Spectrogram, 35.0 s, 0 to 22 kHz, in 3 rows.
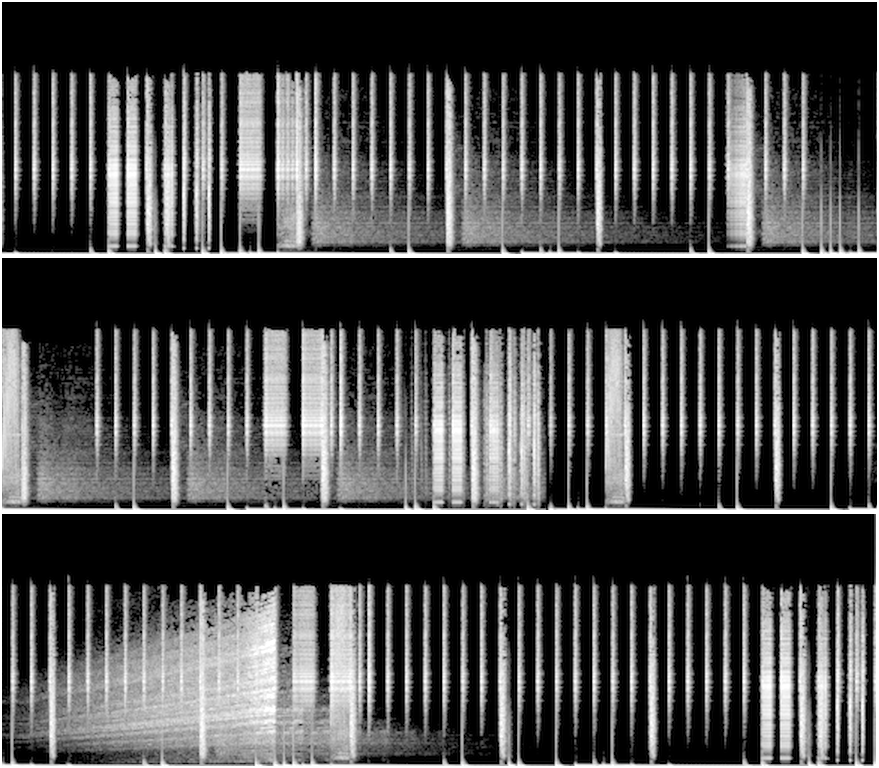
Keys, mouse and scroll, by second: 2.5 click, 2.8 middle click, 3.0 click, 3.2-5.9 middle drag, 10.0-14.0 drag, 14.0 middle click, 14.9 click, 14.9 KP_Decimal, 15.3-17.8 middle drag, 16.6 KP_Decimal.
